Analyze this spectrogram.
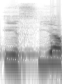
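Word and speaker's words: Asia: एन तो आईए है एस के तुरंत बाद आईए तो इसका उच्चारण क्या करते हैं दोस्तों तलाब के रूप में ए को ए लिखेंगे और एस को एस आईए तो सिया हो जाएगा तो एशिया पढ़ेंगे एशिया मेंस क्या होता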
